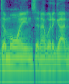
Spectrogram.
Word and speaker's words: Des Moines: Is Des Moines or is it just Des Moines? – Just Des Moines. – Okay. – It's not plural.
